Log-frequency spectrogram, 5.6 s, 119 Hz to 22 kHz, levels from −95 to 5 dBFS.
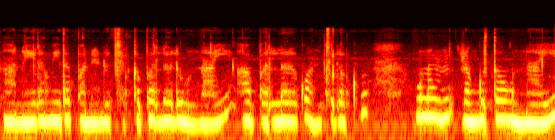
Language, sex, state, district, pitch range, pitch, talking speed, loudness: Telugu, female, Telangana, Hyderabad, 230-250 Hz, 240 Hz, 140 wpm, -12 LUFS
